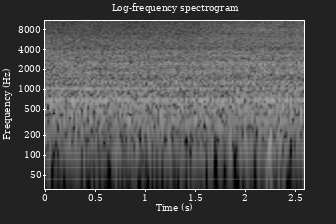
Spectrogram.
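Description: A belt grinder runs steadily, its abrasive belt hissing loud and even as a circular cutter's bevel is pressed against it for sharpening, with a brief sharper tick near the end.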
